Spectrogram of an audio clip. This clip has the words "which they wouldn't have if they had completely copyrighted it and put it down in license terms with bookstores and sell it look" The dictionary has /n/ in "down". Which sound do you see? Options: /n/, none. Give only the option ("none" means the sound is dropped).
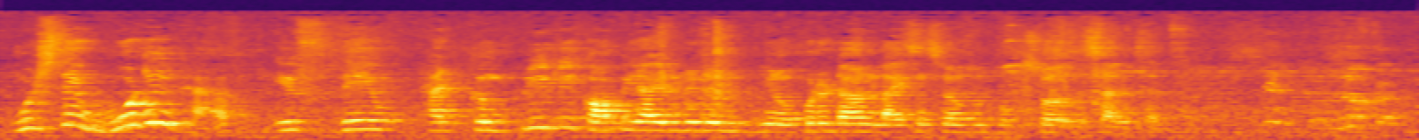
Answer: none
